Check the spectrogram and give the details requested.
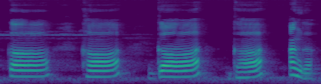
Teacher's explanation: ये कंठ से निकलने वाली ध्वनियां है इसलिए इसको कंठ ध्वनि कहते हैं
